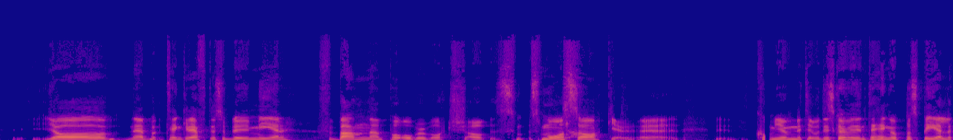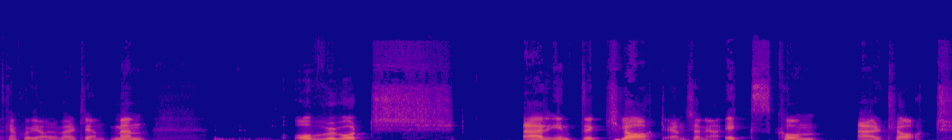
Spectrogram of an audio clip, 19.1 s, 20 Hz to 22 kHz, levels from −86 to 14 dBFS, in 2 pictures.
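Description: At 7.63 to 7.72 s, a burst of packet loss: consecutive packets fail to arrive in time, so the receiver extends the last sound for 60 ms as a fading, held tail. It then skips ahead, so 60 ms of speech just before "och det ska vi" is missing.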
